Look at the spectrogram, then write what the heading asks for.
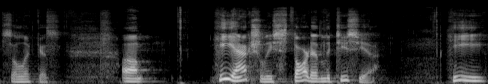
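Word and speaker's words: Tsalickis: Easy to find, but the T is silent, from what I understand. Salicus.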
